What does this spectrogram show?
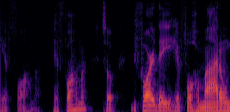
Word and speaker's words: reforma: Because I used to go to Maracanã before it was before there was you know, the reforma. How do you say reforma?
